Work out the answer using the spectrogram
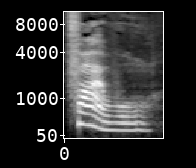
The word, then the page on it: firewall: British English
